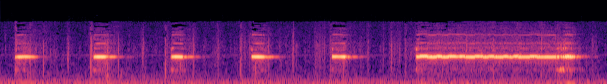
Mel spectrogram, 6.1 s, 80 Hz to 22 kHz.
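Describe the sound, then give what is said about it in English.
Radio time signal pips giving the 9 o'clock time signal from Snooktown: five short, steady high beeps about a second apart, followed by a longer final tone. No voices, just a faint low hum underneath. “We are sorry that the 8 o'clock time signal is not yet to hand, and so Snooktown, 1 hour and 14 minutes ahead of the world, gives you the 9 o'clock time signal.”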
